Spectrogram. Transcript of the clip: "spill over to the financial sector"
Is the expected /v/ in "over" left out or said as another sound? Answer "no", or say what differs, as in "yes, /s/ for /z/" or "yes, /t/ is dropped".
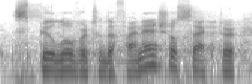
no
